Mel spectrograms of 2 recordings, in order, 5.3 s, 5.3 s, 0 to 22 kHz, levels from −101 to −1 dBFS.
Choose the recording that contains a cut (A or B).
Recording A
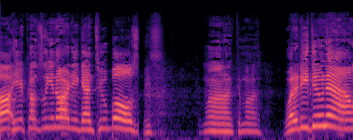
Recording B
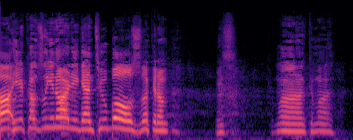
A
